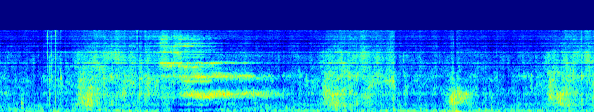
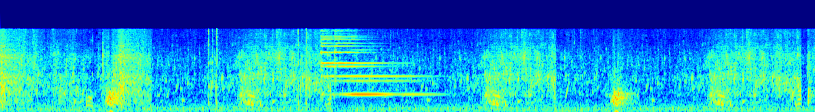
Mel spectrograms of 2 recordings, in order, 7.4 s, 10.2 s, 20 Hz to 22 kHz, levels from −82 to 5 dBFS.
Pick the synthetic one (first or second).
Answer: first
